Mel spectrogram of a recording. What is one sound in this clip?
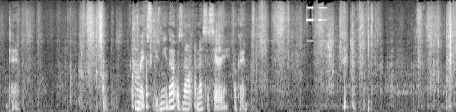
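Plastic sleeves rustle and crinkle as cards are handled.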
